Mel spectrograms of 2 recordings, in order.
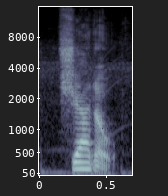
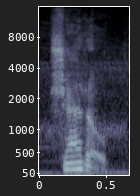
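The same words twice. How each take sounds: First: It is said in a put-on Knuckles voice. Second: It is said in his natural voice.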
